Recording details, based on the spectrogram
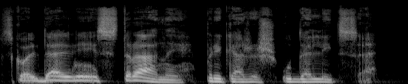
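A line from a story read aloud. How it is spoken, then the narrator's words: Slow question. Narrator (Russian): медленно спросил Регис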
